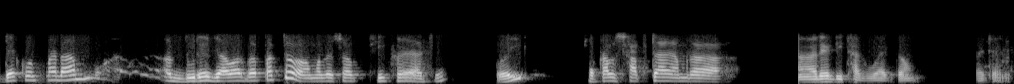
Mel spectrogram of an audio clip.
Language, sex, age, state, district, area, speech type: Bengali, male, 45-60, West Bengal, Dakshin Dinajpur, rural, conversation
